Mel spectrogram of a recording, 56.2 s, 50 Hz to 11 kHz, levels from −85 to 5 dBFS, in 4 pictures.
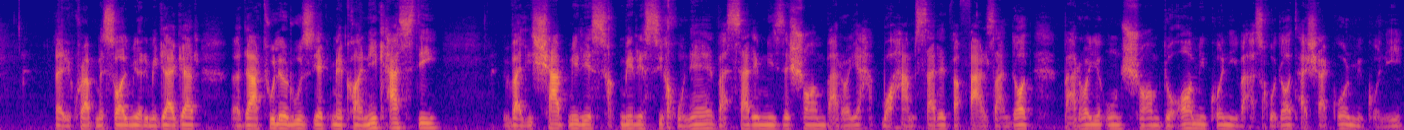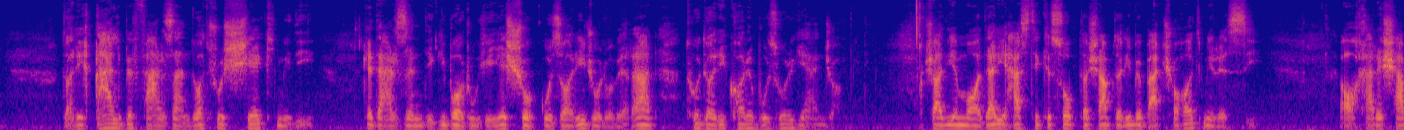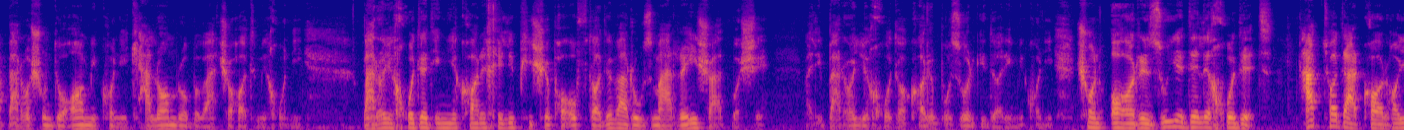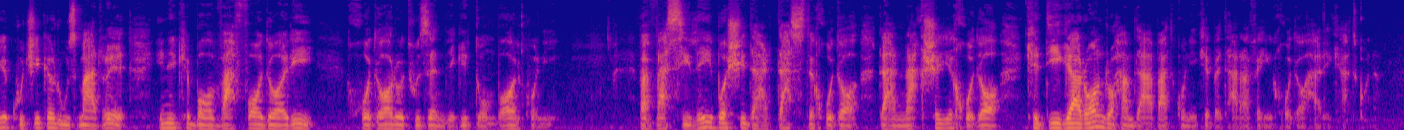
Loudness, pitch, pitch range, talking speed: -28 LUFS, 100 Hz, 90-115 Hz, 150 wpm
